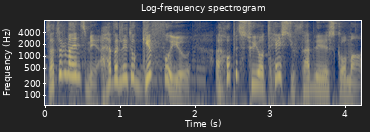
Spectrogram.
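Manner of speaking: fake German accent, sing-song. Voicing Klaus, who offers a little gift: put-on German accent. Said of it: "I need to do a German accent".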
